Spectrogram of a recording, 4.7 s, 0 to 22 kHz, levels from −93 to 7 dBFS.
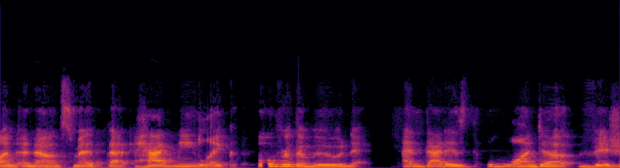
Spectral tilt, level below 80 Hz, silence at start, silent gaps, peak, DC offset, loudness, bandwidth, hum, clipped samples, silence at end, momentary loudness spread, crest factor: -5.5 dB/octave; -62 dBFS; 0 s; none; -8 dBFS; under 0.1%; -24 LUFS; 11.5 kHz; none; under 0.1%; 0 s; 7 LU; 16 dB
